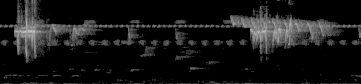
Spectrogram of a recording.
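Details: Blue-crowned hanging parrot, in a setting of luring the birds, giving two bursts of very high, thin, shrill chirps about three seconds apart, over a steady high whine.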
